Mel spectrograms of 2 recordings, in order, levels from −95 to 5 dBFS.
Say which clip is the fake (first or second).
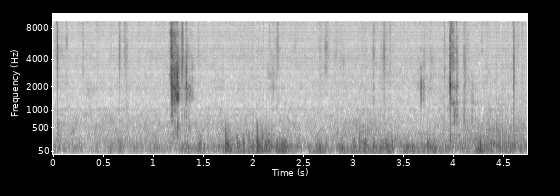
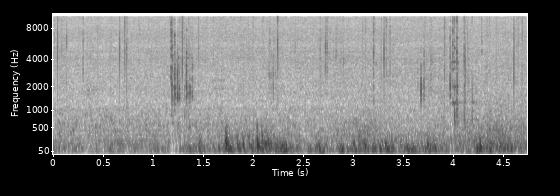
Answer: first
